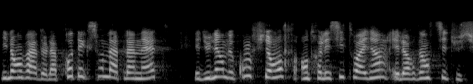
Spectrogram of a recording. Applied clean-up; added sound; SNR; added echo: neural mask model DeepFilterNet 3.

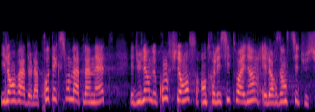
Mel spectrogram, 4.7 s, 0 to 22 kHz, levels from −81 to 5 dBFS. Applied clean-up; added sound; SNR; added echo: none; none; none; none.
